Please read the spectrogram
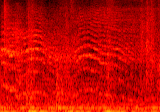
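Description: A dog whining, in a high pitch that wavers up and down, over a steady low hum.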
